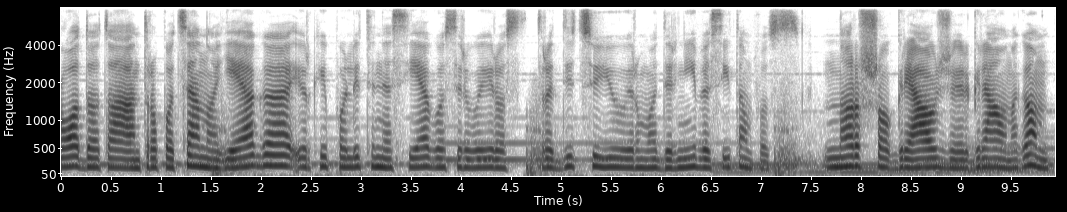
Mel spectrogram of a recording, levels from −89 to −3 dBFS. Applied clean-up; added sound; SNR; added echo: none; Explosion; 19 dB; none.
